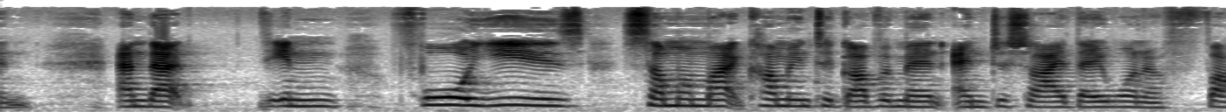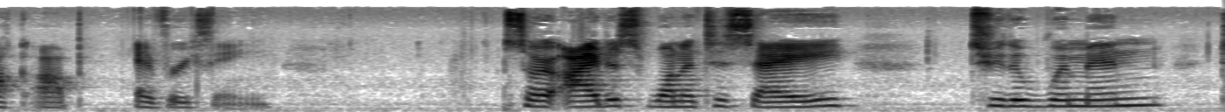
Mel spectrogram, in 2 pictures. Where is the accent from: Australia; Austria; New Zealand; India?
Australia; I'm from Australia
